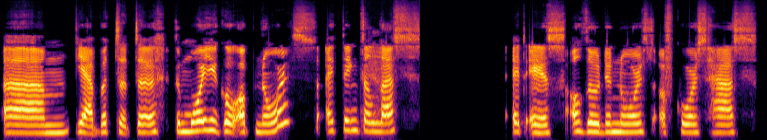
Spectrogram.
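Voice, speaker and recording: A woman's voice: on the high side, steady tone, a little slow, a bit bright, dry recording. A woman in her thirties from the Netherlands, a guest chatting casually with lots of fillers. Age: 30s. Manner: chatty, many fillers like um and yeah. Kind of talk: casual interview chat.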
